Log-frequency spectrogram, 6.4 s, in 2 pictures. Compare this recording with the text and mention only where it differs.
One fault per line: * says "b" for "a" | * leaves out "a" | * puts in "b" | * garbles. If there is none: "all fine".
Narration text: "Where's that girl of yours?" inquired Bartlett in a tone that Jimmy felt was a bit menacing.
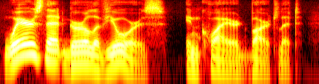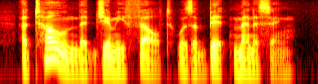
* leaves out "in"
